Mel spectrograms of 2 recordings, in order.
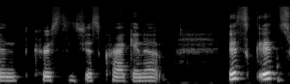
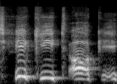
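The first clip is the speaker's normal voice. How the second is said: very loud, high, fake British accent; 7 semitones higher, 10 dB louder than usual. Repeating a funny word from a viewer's message: put-on British accent. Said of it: "I must say it like a Brit".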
